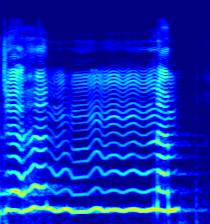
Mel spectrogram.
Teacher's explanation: keep your ghunnas consistent. So, Rabbana srif anna was short, and Jahannam was done properly.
